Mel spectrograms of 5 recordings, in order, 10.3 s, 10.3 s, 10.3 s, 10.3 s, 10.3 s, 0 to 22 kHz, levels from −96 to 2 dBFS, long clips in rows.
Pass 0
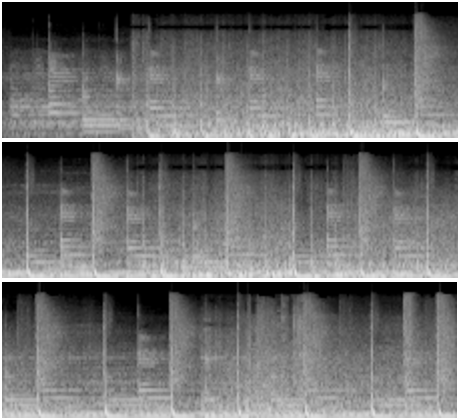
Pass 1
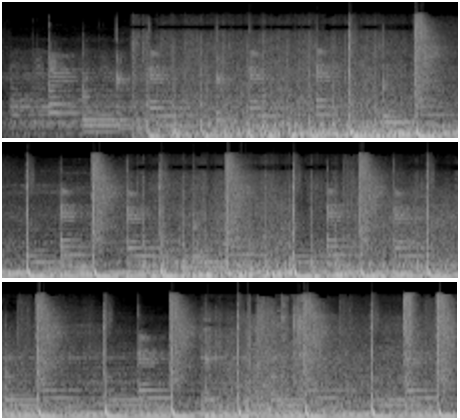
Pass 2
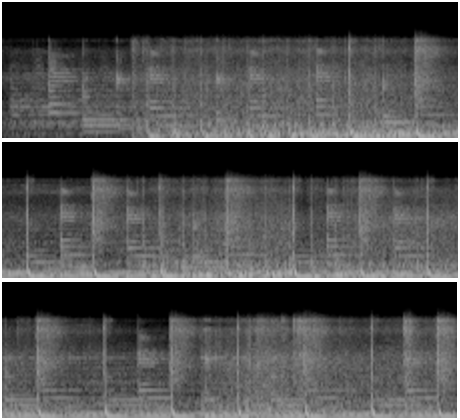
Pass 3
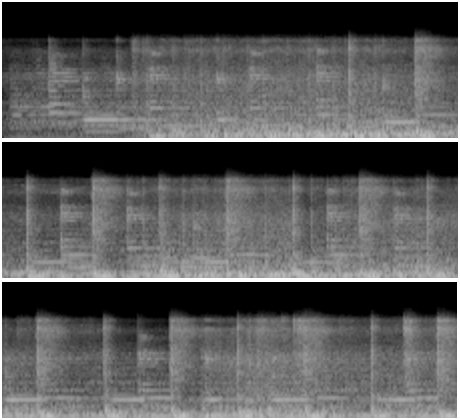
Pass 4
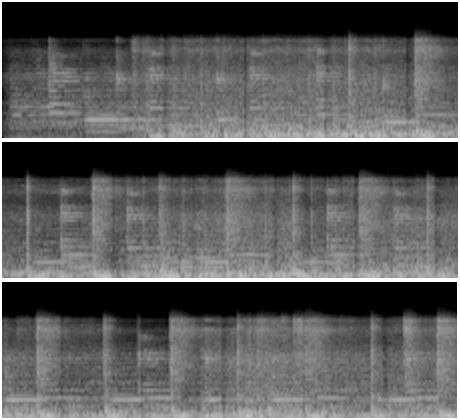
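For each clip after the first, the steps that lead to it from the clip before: first-order pre-emphasis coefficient 0.8
Chebyshev low-pass with heavy ripple 7,900 Hz, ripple 6 dB
rectangular room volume 160 cubic metres, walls furnished, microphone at 1.4 metres; level +3 dB
fake sidechain pumping 99 BPM, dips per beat 1, −10 dB, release 89 ms

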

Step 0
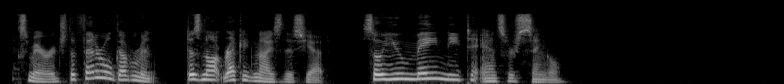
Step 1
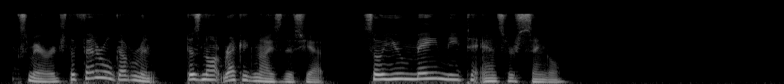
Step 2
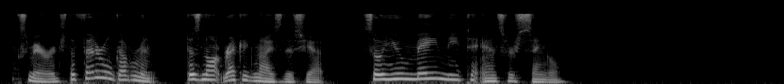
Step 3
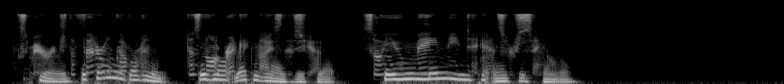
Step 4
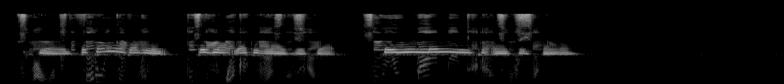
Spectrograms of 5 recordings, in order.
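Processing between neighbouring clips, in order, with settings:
drawn EQ curve 100 Hz 0 dB, 170 Hz −7 dB, 280 Hz −10 dB, 480 Hz −12 dB, 700 Hz −18 dB, 1,500 Hz −20 dB, 2,100 Hz −7 dB, 4,400 Hz −27 dB, 7,900 Hz −17 dB, 12,000 Hz +15 dB; level +5.5 dB
auto-filter bell 1.5 Hz 790–1,800 Hz +8 dB
multiband delay without the direct sound highs, lows 110 ms, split 790 Hz; level +6.5 dB
band-splitting scrambler in four parts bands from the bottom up 2143; first difference; hum removal 59.7 Hz, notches 2; level +4.5 dB

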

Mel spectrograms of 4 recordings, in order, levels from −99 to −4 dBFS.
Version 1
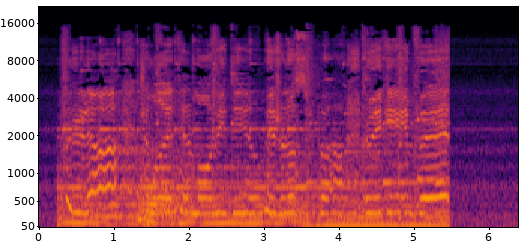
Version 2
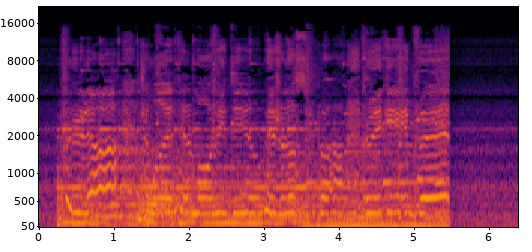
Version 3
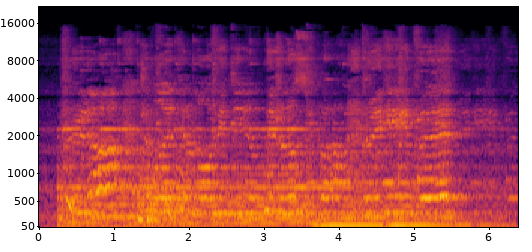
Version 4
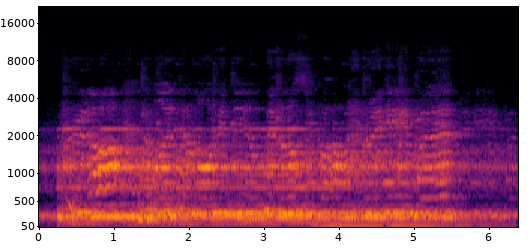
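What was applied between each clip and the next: high-shelf EQ 3,500 Hz −8 dB; notch filter 4,100 Hz, Q 5.5; in parallel at +3 dB: downward compressor, threshold −39 dBFS, peak gain reduction 14 dB; on the sum: level −1.5 dB
single-tap delay 1,171 ms −16 dB; rectangular room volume 220 cubic metres, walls mixed, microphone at 1 metre; level +2.5 dB
pair of resonant band-passes 530 Hz, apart 2.3 octaves; level +4.5 dB

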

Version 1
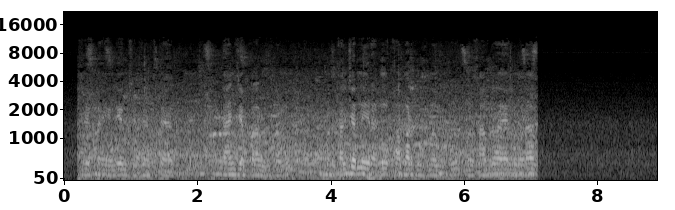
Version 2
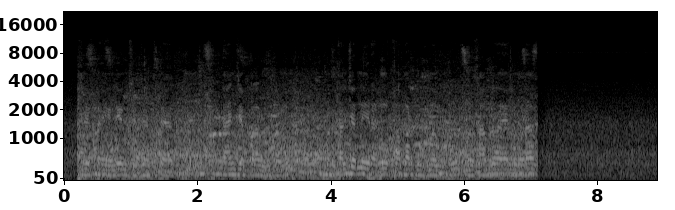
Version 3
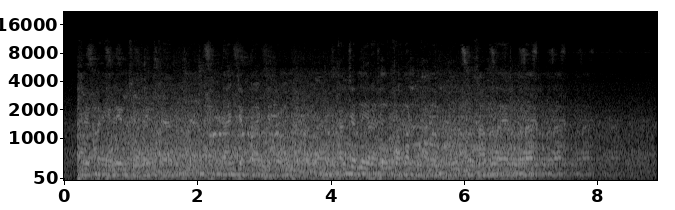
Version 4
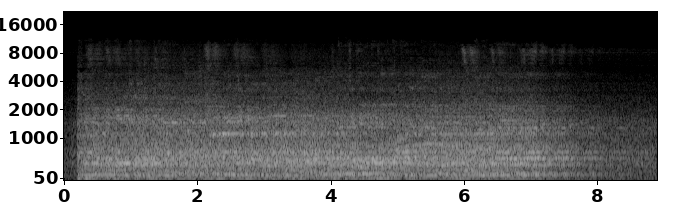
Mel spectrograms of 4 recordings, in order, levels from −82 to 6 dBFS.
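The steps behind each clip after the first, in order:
downward compressor 6 to 1, threshold −30 dBFS, peak gain reduction 14.5 dB; level −3 dB
repeating echo 427 ms, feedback 46%, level −5.5 dB
dense smooth reverb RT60 0.77 s, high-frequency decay 0.55×, pre-delay 90 ms, DRR −1.5 dB; level +2 dB

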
